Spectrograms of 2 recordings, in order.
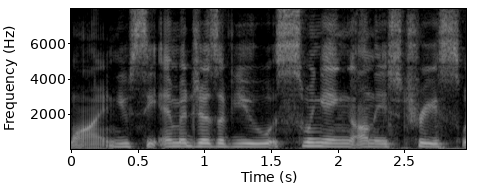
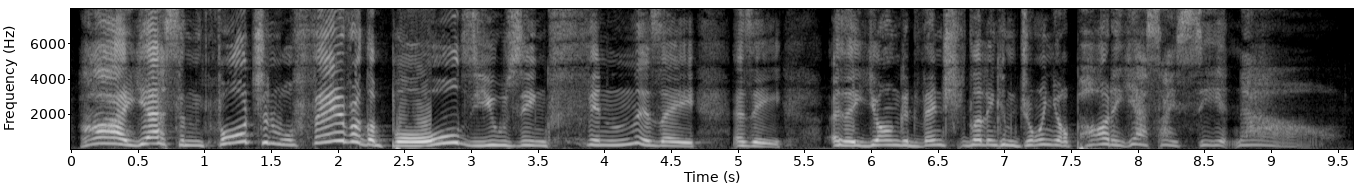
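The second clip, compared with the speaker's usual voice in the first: fortune teller voice; 4 semitones higher, 10 dB louder than usual. Acted. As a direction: boom the prophecy to the party. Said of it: "fortune teller persona".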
